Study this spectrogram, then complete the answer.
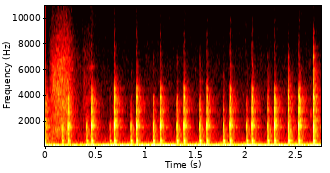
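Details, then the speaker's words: Removed K03 turbo from Audi TT Quattro rocked by hand: sharp metallic clicks about five a second; excessive shaft play, worn bearings, with oil gummed around return line, bad turbo seal. "that's the sound of shaft play ko3's have a little more shaft play than other turbos but not that much"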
